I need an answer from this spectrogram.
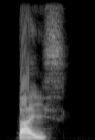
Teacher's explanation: A es una vocal plena, pero I se transforma en una semivocal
